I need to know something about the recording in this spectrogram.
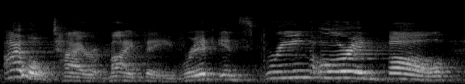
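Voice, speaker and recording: A woman's voice: a little high, sing-song, slow. A woman playing a living patchwork doll, giddy, vain and giggly, with singsong radio-play delivery. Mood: giddy, boastful. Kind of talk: 1940s radio-style stage acting. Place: library stage, microphones on stands. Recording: echoey hall from far off.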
